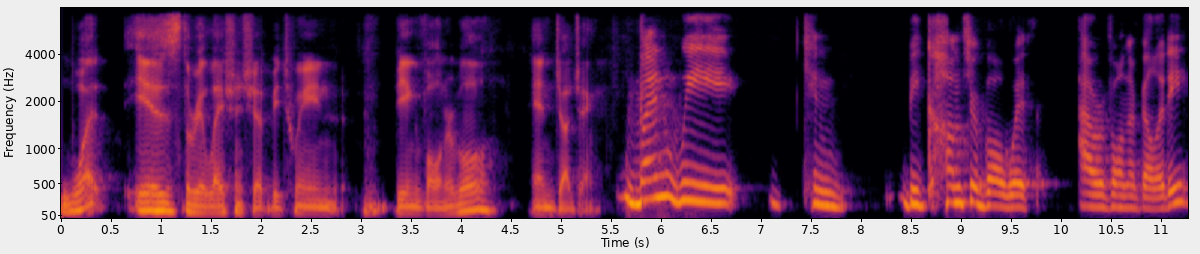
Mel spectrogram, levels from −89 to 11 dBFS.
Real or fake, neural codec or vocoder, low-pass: fake; codec, 24 kHz, 3.1 kbps, DualCodec; 7.2 kHz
